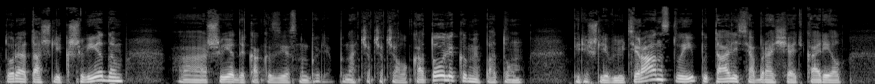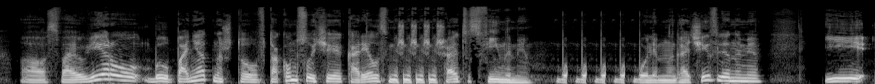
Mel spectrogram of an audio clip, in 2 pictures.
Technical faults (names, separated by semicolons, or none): repeated frames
